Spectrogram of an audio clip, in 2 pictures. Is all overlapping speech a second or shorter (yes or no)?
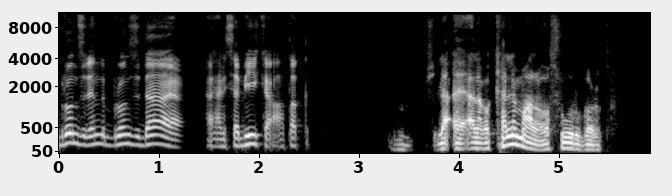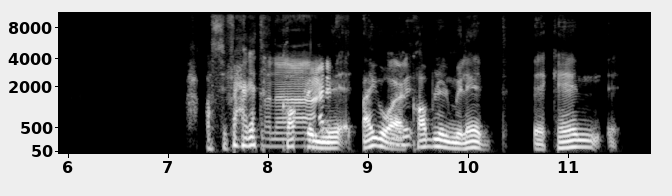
no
